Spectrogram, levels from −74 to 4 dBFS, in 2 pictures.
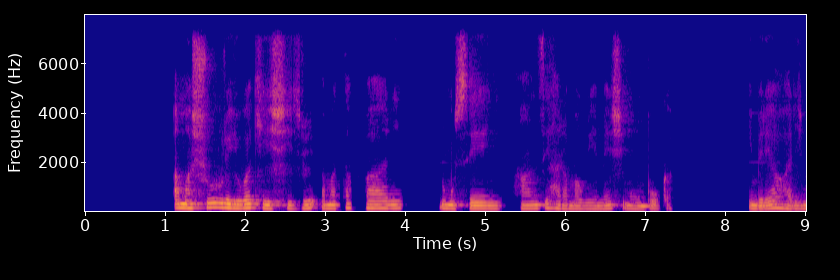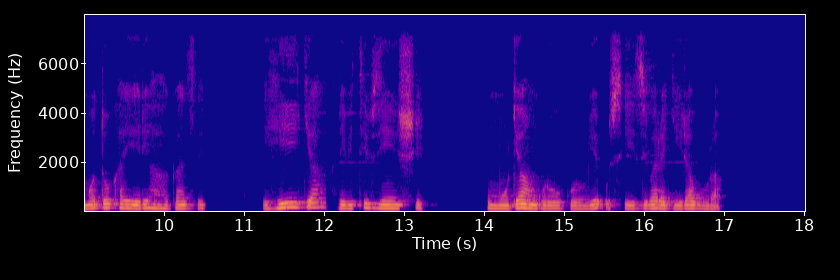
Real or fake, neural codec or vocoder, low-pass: real; none; 7.2 kHz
